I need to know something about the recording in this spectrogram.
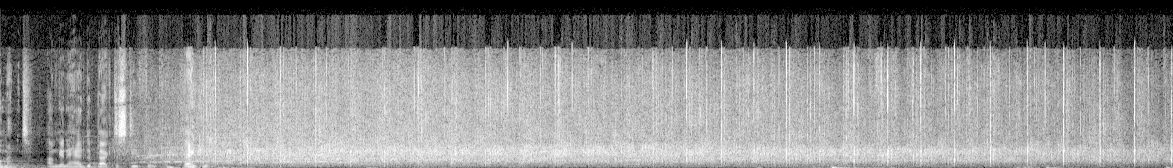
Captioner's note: applause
